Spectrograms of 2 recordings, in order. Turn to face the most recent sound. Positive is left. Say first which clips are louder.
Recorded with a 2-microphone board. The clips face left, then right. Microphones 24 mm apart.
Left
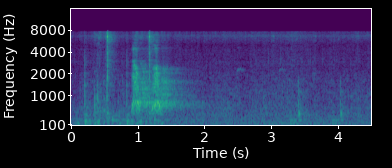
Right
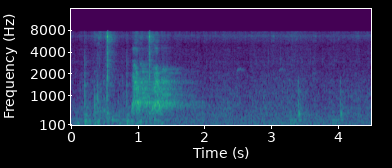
# left 2 dB
turn(degrees=35)  # may be behind; listen again after turning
